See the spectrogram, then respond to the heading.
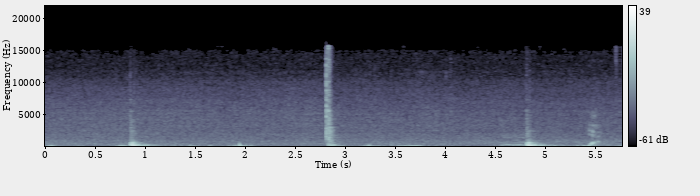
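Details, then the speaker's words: Nissan Leaf 24kWh battery in DIY home solar storage build, BMS communicating via LilyGo emulator, mic placed on the battery: a few sharp isolated clicks a second or two apart as main relay powers; normal engagement. "So let's turn on the power to the main relay inside of this battery. Hopefully you can hear it."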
